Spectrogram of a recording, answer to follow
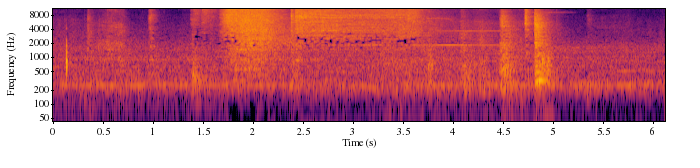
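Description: Roslagsbanan commuter train doors closing: a loud hiss of air about two seconds in that lasts about two seconds and fades, then a few sharp knocks near the five-second mark as the doors shut.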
